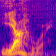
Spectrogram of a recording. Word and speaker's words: Yahweh: shy about saying it uh and they say Yahweh which like I said is the correct pronunciation now why am I telling you all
